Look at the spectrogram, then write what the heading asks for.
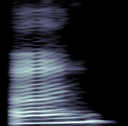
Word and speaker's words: Anne: So final and that's our target sound. If you're looking for a reference point, this sound matches well with the female given name an in both the French and the British pronunciations.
